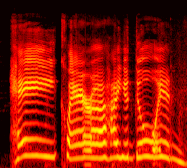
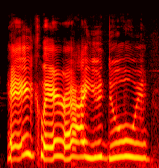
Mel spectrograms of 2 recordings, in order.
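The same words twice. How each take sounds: First: Higher caricature of own greeting; mock version of own voice. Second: Higher, slow caricature of own greeting; mock version of own voice. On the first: The speaker caricatures her own greeting to Clara, higher. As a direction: send up your own voice, higher. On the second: The speaker repeats her self-caricature greeting to Clara, slower and high. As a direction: stretch it slow and high, mocking yourself. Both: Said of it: "my own interpretation of my voice".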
